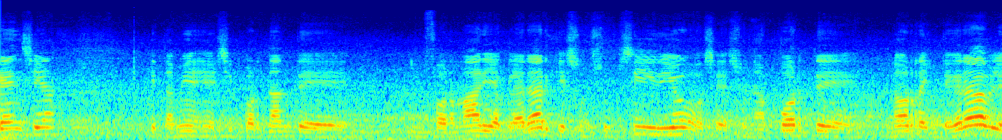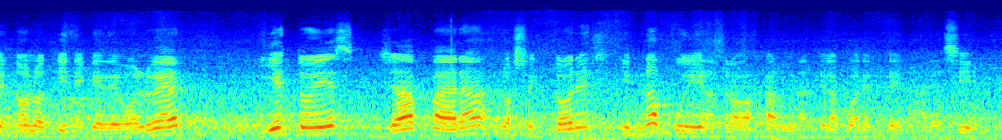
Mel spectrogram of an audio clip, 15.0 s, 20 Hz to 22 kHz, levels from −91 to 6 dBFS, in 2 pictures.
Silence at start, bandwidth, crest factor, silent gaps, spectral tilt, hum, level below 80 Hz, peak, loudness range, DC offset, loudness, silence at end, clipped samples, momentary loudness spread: 0 s; 12.5 kHz; 18 dB; none; -6.5 dB/octave; none; -46 dBFS; -4 dBFS; 5 LU; under 0.1%; -23 LUFS; 0 s; under 0.1%; 13 LU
